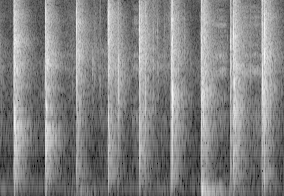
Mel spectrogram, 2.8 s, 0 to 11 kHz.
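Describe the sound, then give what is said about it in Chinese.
About ten crisp hand claps from a single person at a steady, even pace, fairly loud, imitating FIFA member nations applauding on a Zoom call to approve Saudi Arabia as host of the 2034 World Cup. No talking. “咁你見到我格仔入面有好多格咧，就喺度咁樣拍緊手。”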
